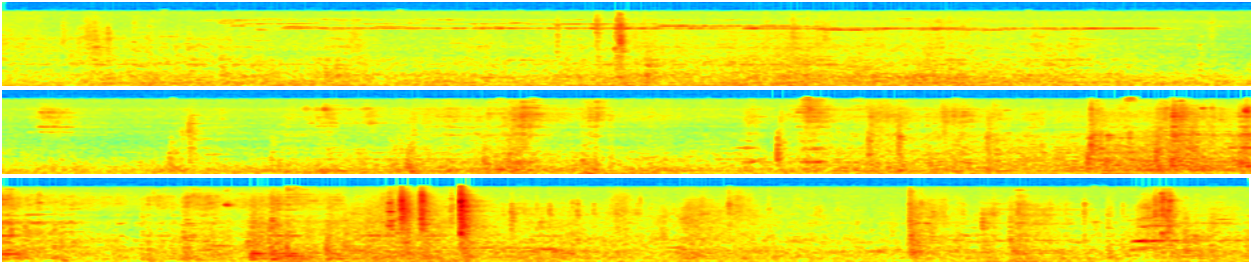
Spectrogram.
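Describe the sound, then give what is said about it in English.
A trolley car starts off after two bells and rolls along its rails with its driver at the controller: a steady rumbling drone, scattered clicks and clatter from the wheels, and a thin high whine early on; voices can be heard faintly. “If something happens to me or I let go of the controller, the car goes into emergency and stops all by itself.”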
